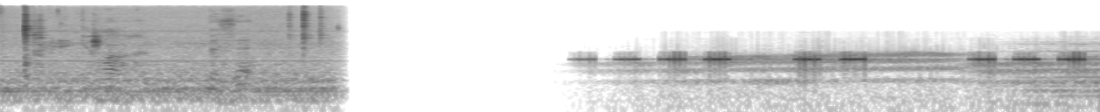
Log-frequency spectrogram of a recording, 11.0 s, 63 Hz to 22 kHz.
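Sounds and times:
morse code beeps: 0:05.8 - 0:07.4, 0:09.7 - 0:11.0.

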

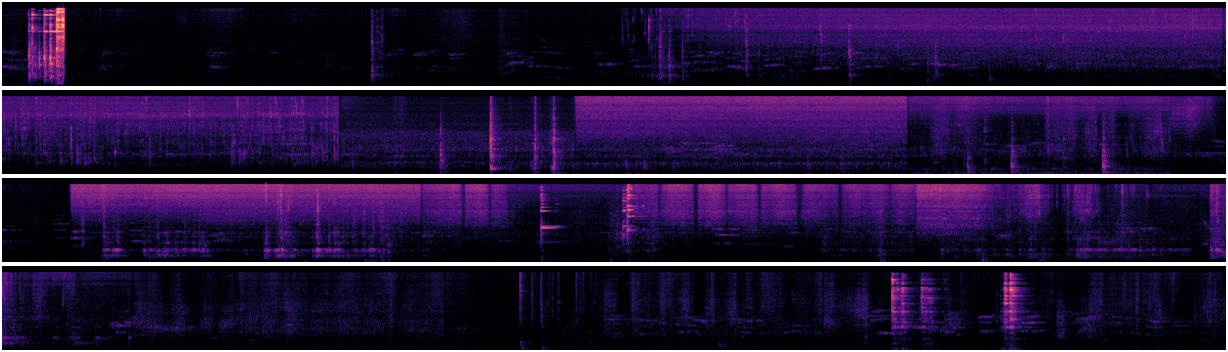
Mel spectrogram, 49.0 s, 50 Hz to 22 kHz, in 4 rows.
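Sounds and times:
wet sponge scrubbing faucet: 0:18.0 - 0:24.4, 0:25.2 - 0:29.8, 0:30.8 - 0:41.2, 0:42.7 - 0:45.5.

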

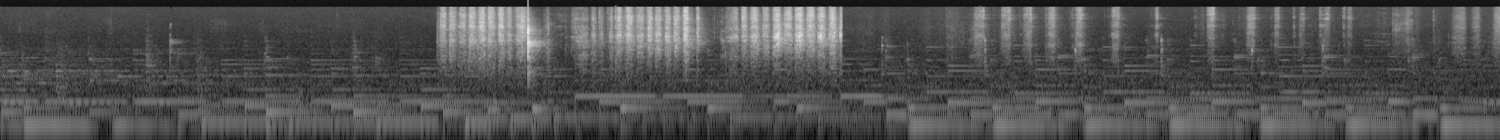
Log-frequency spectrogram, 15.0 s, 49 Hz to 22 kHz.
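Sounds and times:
soft background music: 0:00.0 - 0:15.0
sandpaper rubbing on wood: 0:04.4 - 0:08.4, 0:09.7 - 0:11.2, 0:12.1 - 0:15.0
sharp click: 0:05.0 - 0:05.6.

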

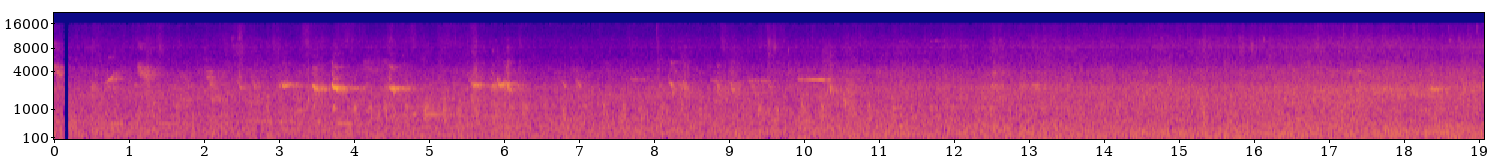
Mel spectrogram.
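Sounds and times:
poultry chirping: 0:00.0 - 0:11.7.

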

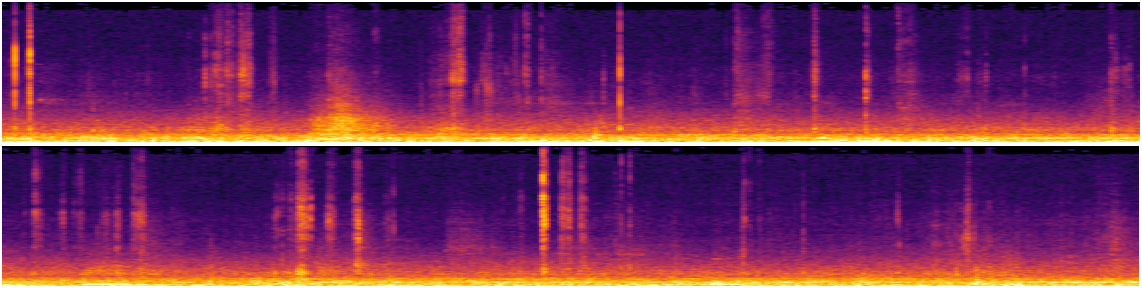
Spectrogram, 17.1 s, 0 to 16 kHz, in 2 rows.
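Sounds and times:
knife scratching watermelon rind: 0:10.6 - 0:11.5, 0:12.4 - 0:13.0.

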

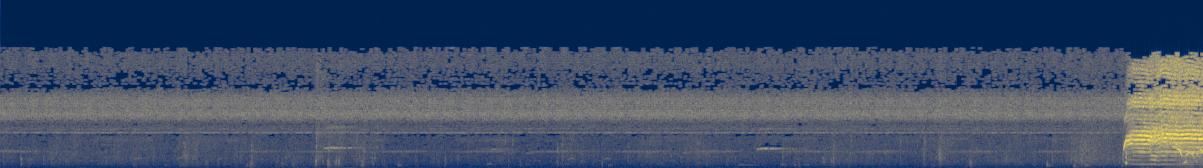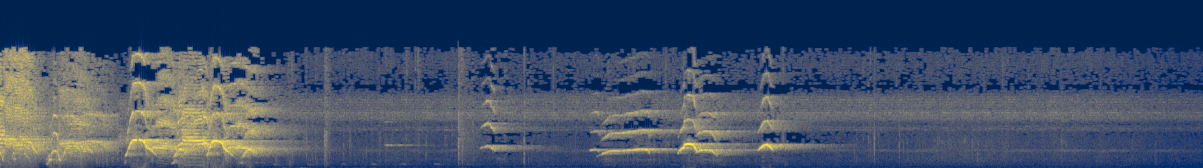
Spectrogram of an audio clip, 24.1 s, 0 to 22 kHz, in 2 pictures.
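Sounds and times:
bonobos giving high-pitched calls: 0:11.2 - 0:15.2, 0:17.9 - 0:20.0.

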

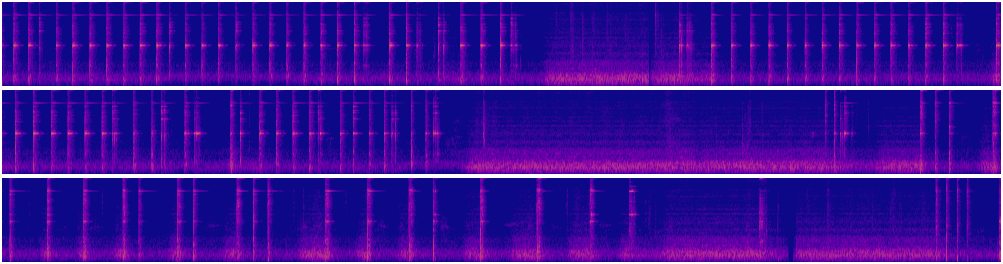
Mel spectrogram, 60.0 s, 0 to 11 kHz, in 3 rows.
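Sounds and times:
hammer ringing on anvil: 0:00.0 - 0:10.4, 0:13.6 - 0:28.8, 0:38.3 - 0:39.1, 0:39.8 - 0:45.6, 0:46.4 - 0:48.8, 0:50.6 - 0:51.0, 0:51.7 - 0:52.7.

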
